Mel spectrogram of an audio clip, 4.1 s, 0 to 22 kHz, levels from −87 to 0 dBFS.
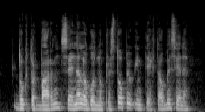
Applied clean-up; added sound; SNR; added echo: none; none; none; none.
